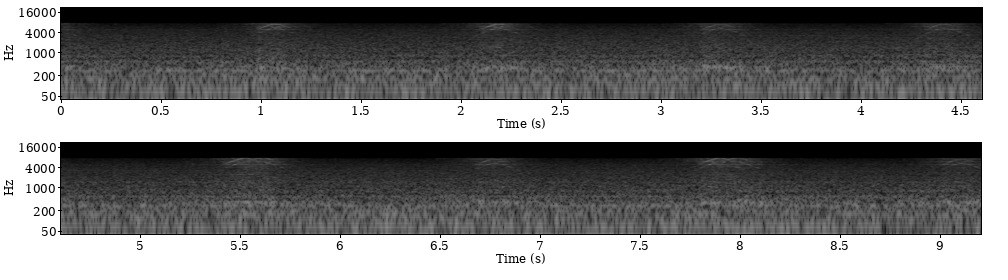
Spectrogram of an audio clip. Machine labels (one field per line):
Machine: slide rail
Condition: normal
